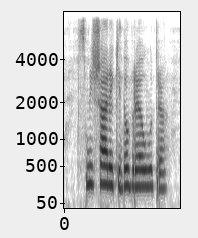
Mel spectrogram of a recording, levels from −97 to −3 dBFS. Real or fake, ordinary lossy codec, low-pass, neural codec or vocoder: fake; none; 7.2 kHz; codec, 24 kHz, 3 kbps, HILCodec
